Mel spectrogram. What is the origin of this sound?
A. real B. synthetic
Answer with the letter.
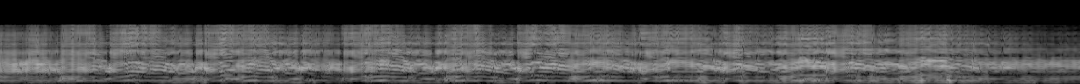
B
